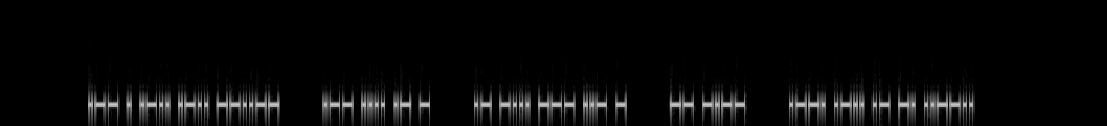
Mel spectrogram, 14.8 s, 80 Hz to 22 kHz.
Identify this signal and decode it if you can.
Morse code, heard as a keyed tone, about 27 wpm, 700 Hz. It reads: WELL, WHAT ABOUT MY PLAN?
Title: 2x Word-Spacing - Sentences from Top 500 Words - 28wpm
